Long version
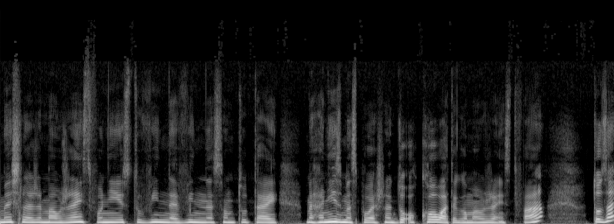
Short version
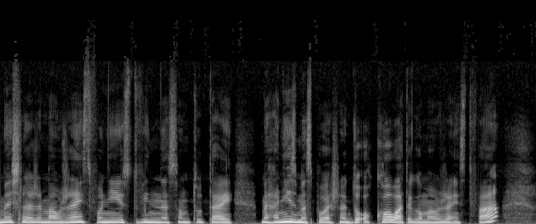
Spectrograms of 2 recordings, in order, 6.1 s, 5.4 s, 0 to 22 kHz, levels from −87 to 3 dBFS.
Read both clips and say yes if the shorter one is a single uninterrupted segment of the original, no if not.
no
